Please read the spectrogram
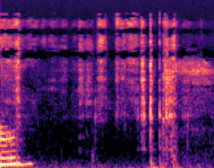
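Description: A board book's stiff page being turned, a faint papery swish and rub about a second and a half in, after the tail of a spoken word at the start.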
